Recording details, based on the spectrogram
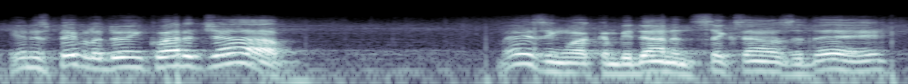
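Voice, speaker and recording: A brisk, fair-minded American boss in an old radio drama. His plainspoken lines swing in a lively, slightly high voice, on a muffled vintage recording. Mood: pleased. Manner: businesslike, plainspoken. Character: fair-minded, brisk male plant manager. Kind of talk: 1940s radio drama acting. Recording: dull 1940s radio recording.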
